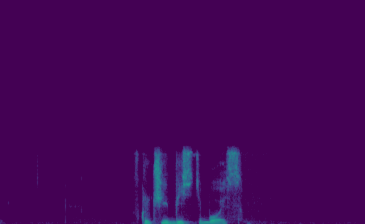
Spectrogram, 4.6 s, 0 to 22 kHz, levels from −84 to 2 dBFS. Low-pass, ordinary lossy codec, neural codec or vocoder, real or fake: 7.2 kHz; Opus, 16 kbps; none; real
